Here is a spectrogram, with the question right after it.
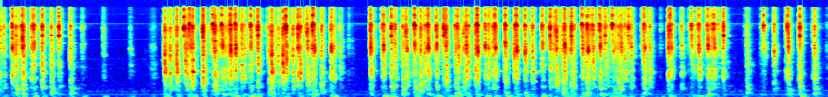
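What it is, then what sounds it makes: Mechanical keyboard with plastic keycaps. Fingertips with short painted nails type fast on a full-size mechanical keyboard with Razer green clicky switches and pink-blue PBT plastic keycaps, resting on a desk. Bright, sharp clicks come in dense, rapid bursts, broken by a short pause near the start and a brief gap in the middle. Toward the end the typing slows into more spaced-out, distinct keystrokes.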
